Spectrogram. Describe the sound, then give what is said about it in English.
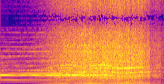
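A Morris car stuck in thick mud at the bottom of a hill revs its engine while the front left wheel spins uselessly in the wet bog. A loud, steady roar rises in revs early on, churns continuously, then drops away near the end. “The Morris is stuck in thick mud at the bottom of the hill. Pat revs the engine and the front left wheel below the missing wing spins uselessly in the wet bog, spattering the passenger window with mud.”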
